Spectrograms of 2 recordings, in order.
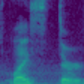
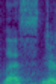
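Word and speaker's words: Leicester: people to Jesus Christ you know how to pronounce it's just Lester leister Lester just pronounce it Lester Lester Lester thanks for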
